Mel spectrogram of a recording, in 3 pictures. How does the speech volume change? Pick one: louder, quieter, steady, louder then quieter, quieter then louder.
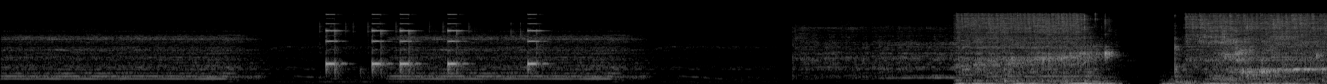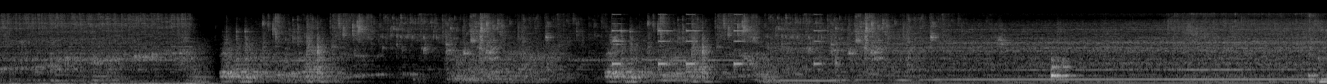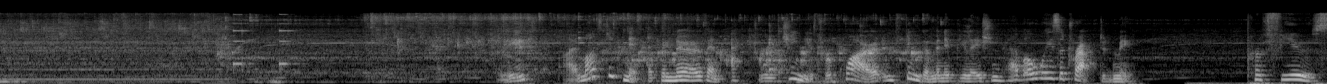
quieter.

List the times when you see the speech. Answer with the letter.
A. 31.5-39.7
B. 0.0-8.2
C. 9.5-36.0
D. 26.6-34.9
A.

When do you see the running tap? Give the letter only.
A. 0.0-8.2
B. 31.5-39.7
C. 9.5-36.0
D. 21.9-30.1
C.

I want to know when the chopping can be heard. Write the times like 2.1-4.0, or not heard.
not heard.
